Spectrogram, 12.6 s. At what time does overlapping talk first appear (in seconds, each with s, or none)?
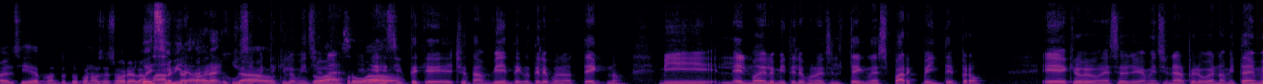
1.4 s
